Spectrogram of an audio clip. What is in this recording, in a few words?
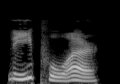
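"离谱儿", Mandarin Chinese; chinese-flashcards; hsk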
